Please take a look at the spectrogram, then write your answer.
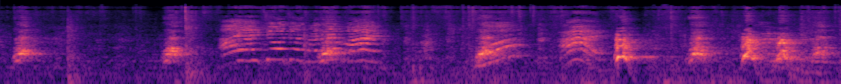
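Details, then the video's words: Siberian Husky howling in the morning indoors, the dogs of the house wanting to go out to the terrace: wavering, harmonic yodel-like cries rising and falling, mixed with sharp barks and yips toward the end. "Husky howling total caos in the house, everyone want to go terrace"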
